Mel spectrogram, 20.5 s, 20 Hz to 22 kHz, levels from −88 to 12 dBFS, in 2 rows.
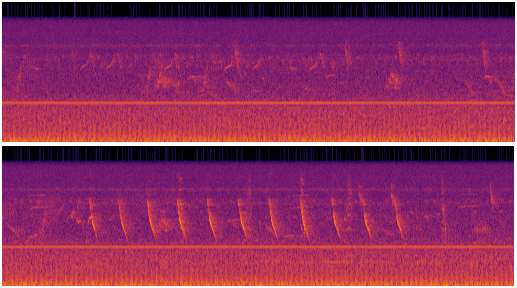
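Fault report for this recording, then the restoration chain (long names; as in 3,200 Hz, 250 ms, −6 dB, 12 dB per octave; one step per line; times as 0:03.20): mains buzz 60 Hz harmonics 18 −26 dBFS
surface crackle 47 per second −30 dBFS
whistle 1,200 Hz −27 dBFS
0:01.45: click
0:17.46: click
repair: click removal
notch filter 1,200 Hz, Q 30
hum removal 60 Hz, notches 18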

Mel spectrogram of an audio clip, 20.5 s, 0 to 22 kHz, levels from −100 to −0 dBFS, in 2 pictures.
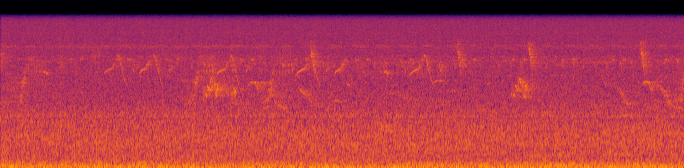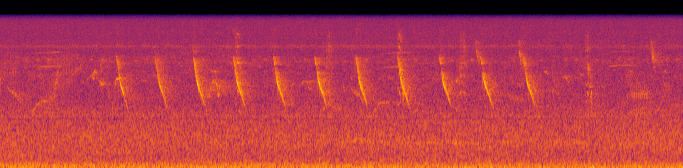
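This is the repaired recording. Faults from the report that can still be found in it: none of them is left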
